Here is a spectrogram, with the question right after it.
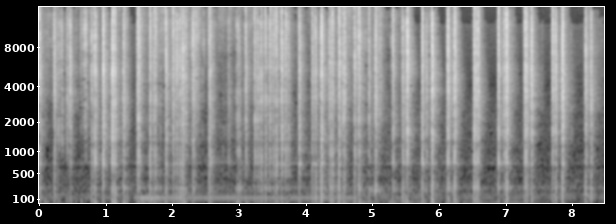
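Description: Fingernails tap quickly on the outer plastic shell of a white cycling helmet, which is held sideways and is hollow, with foam under the shell. Around forty sharp, dry, bright clicks follow in an uneven stream and die away almost instantly. A faint low hum sits beneath the tapping in the middle of the clip.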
